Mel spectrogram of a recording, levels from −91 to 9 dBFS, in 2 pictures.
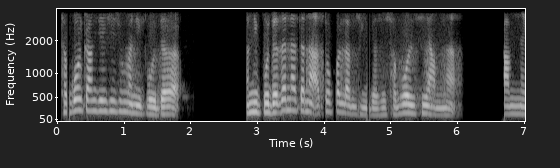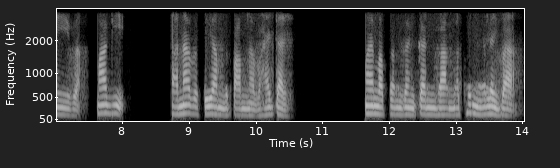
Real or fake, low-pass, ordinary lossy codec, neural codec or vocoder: real; 3.6 kHz; AAC, 16 kbps; none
